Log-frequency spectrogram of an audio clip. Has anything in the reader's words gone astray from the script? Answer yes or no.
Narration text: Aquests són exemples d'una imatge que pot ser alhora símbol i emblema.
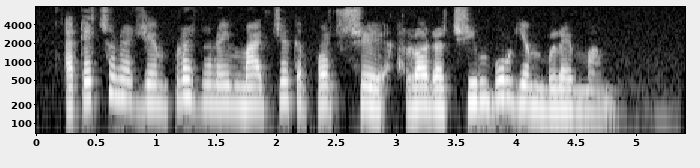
no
